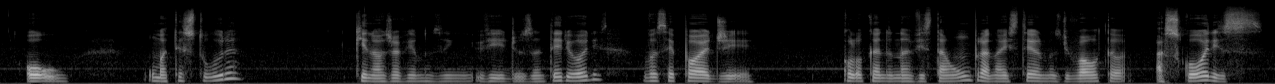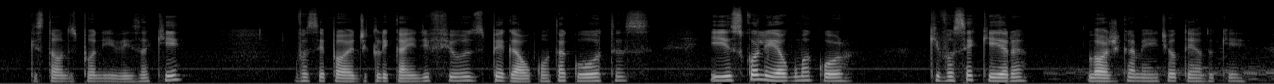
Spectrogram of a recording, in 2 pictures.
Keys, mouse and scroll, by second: 9.5 KP_1, 16.7-18.4 drag, 23.3-24.6 drag.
